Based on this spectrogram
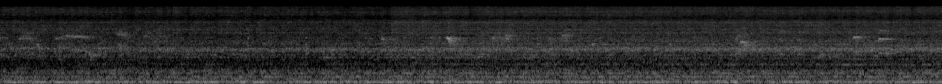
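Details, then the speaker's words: Toilet tank after replacing the fill valve that squeaked on every flush: soft steady rush of water refilling, no whistle, hum or squeak; noise gone. "So the noise is gone, so that's good."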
